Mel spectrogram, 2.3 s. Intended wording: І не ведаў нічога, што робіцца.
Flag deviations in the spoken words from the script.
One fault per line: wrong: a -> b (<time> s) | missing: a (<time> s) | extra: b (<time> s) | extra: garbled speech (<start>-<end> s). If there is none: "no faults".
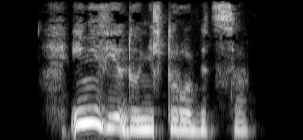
missing: нічога (1.1 s)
